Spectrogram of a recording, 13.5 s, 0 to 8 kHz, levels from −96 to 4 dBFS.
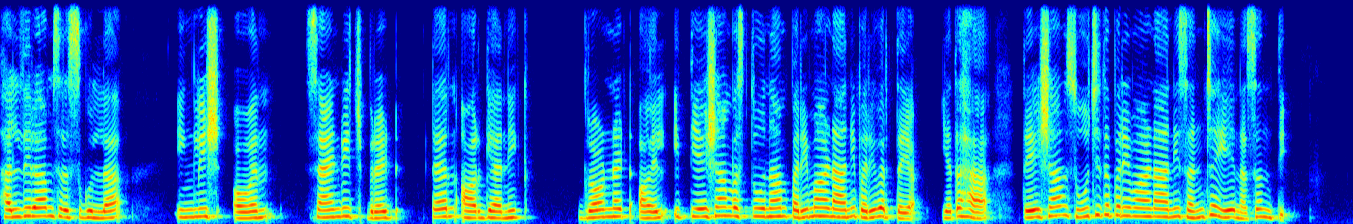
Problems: none marked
